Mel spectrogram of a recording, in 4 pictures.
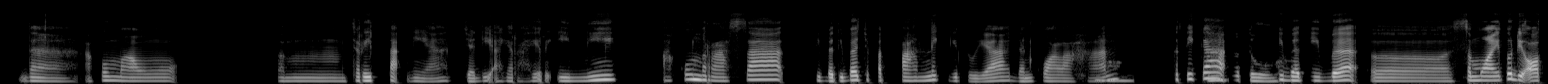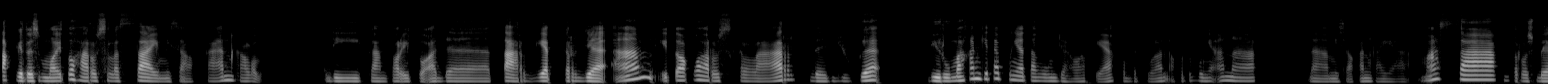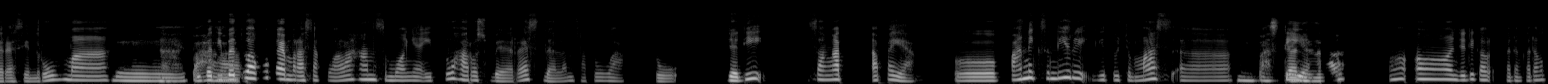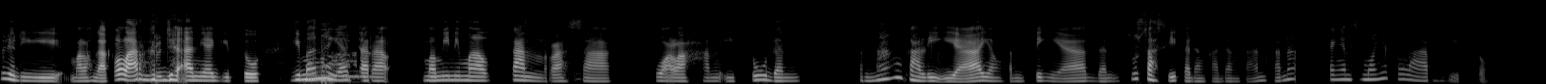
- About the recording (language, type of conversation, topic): Indonesian, advice, Bagaimana cara menenangkan diri saat tiba-tiba merasa sangat kewalahan dan cemas?
- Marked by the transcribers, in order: tapping; other background noise; laughing while speaking: "kerjaannya"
